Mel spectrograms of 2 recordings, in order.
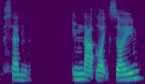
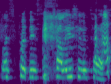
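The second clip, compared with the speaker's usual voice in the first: mock rallying call; 5 semitones higher, 5 dB louder than usual. Mock rallying the troops, "joking.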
